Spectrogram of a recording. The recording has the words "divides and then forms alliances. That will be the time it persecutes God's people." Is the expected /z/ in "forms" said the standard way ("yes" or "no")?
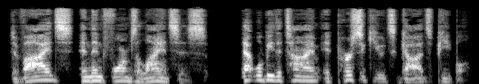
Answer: yes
